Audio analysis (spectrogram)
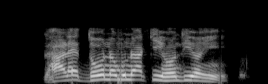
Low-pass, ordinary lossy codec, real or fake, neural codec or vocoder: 5.4 kHz; Opus, 32 kbps; real; none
